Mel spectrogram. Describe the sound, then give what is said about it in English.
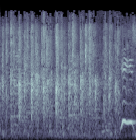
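A small audience claps in a quick, scattered burst of applause lasting a few seconds, with voices mixed in and a short cheer rising near the end. “Clap yeah. if you'd make out with Kenny, you guys.”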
